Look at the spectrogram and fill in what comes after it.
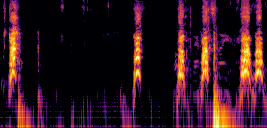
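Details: Standard poodles from a family in Ketchum, Sun Valley, Idaho, at home: a single sharp bark, a pause of about two seconds, then a quick run of five loud barks near the end, with faint voices between.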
